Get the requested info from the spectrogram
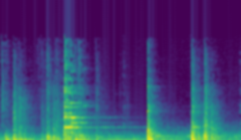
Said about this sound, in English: I flinch as my arm hits a shelf, and tins clatter to the dirt floor with distant metallic clunks.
